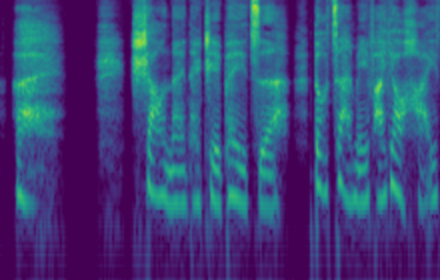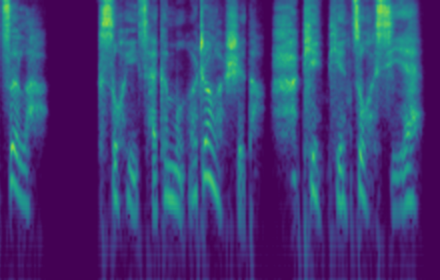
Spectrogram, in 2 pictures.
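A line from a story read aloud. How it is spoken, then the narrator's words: Old woman sighing. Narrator (Chinese): 另一个婆子叹气道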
